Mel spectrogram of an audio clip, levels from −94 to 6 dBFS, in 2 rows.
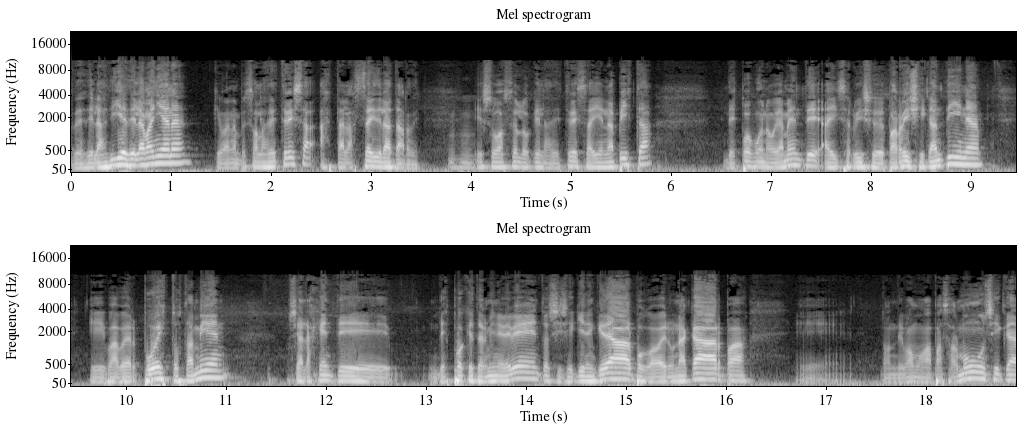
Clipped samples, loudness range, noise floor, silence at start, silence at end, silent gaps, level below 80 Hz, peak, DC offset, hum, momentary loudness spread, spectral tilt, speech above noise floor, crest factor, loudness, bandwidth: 0.7%; 5 LU; -32 dBFS; 0 s; 0 s; none; -28 dBFS; 0 dBFS; under 0.1%; none; 17 LU; -6.5 dB/octave; 21 dB; 12 dB; -12 LUFS; 10.5 kHz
